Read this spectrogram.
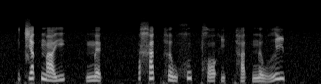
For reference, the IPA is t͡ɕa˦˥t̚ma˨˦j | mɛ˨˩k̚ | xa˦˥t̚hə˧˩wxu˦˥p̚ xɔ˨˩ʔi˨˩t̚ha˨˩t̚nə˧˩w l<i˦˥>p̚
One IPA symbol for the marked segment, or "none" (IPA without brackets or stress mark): i˦˥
